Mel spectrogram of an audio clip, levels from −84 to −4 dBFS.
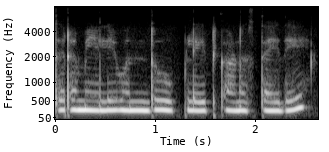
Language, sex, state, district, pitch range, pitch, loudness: Kannada, female, Karnataka, Bidar, 235-250 Hz, 240 Hz, -18 LUFS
